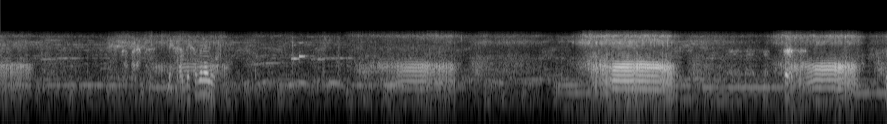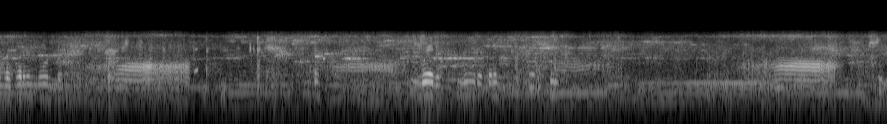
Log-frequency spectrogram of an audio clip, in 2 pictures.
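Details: Loud, rough, rattling snores from a sleeping person repeating at uneven intervals: snoring.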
